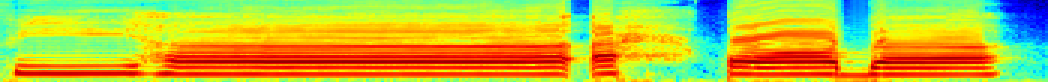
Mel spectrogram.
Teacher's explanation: مد جائز منفصل کا معنی ہے کہ حرف المد پہلے کلمہ کے آخری میں ہو اور اس کی وجہ جو کہ حمزہ ہے وہ دوسرے کلمہ کی شروعات میں آئے. مد جائز منفصل میں ہم اپنی آواز 2 سے 4 مد کے برابر لمبی کریں گے. کلمت احقابہ میں یہاں شروعات میں حمزہ قطع ہے، لہذا ہمیں حمزہ کو ظاہر کرنا ہے.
